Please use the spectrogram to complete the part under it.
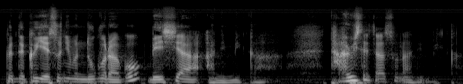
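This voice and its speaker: A man preaching a sermon as pastor, lively and dramatic, acting out the people in his story and swinging between loud outbursts and hushed lines. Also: mid-range voice, normal speed, creaky, slightly rough.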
